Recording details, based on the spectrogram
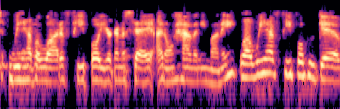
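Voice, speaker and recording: Her pitch fairly low, a woman speaks at a very fast pace with ordinary pitch variation. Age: 50s. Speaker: nonprofit founder. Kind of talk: interview conversation. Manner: animated.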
